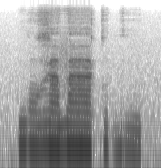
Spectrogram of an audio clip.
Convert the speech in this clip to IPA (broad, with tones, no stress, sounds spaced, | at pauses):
w ɔ˨ ɣ a˨ v aː˨ k ʊ˨ ɡ͡b u˨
